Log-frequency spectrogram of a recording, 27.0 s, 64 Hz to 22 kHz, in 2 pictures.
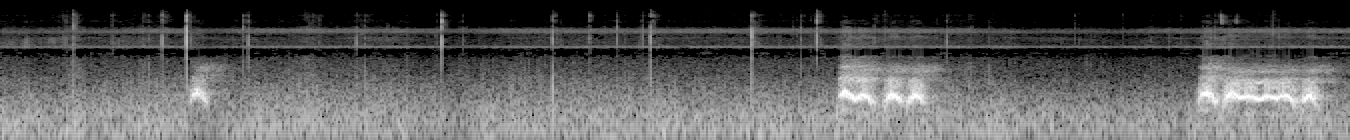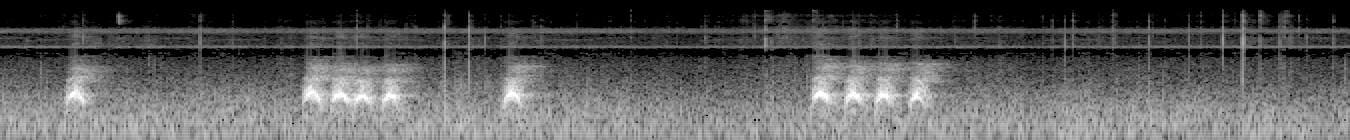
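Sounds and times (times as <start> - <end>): dog barking: 1.9 - 2.2, 8.4 - 9.4, 12.0 - 13.3, 14.2 - 14.4, 16.5 - 17.6, 18.5 - 18.9, 21.6 - 22.9.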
